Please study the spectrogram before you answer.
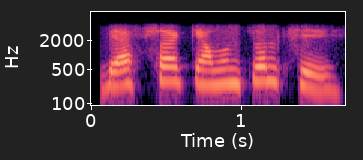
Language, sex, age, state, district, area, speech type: Bengali, female, 60+, West Bengal, Birbhum, urban, conversation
